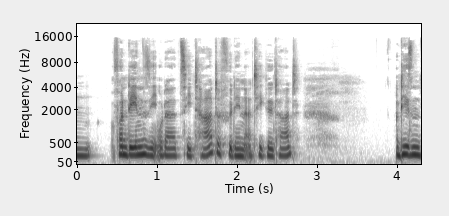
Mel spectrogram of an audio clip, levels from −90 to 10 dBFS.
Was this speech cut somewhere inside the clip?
yes; 2 cuts; at 1.0 s, 2.5 s

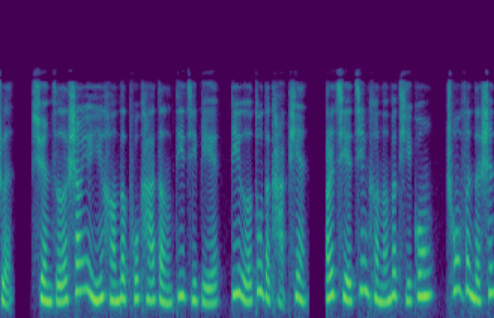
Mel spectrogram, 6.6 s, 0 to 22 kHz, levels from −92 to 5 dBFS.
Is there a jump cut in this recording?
no; 0 cuts

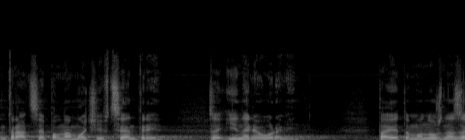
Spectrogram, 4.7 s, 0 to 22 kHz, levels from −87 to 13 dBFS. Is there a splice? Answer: yes; 2 cuts; at 2.1 s, 2.5 s

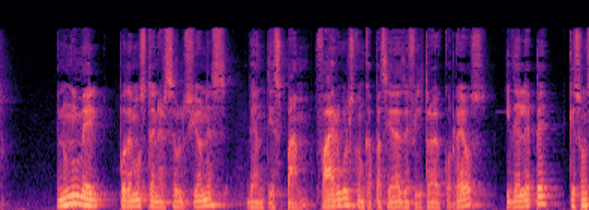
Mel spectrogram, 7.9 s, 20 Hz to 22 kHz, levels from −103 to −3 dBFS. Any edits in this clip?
yes; 1 cut; at 6.6 s

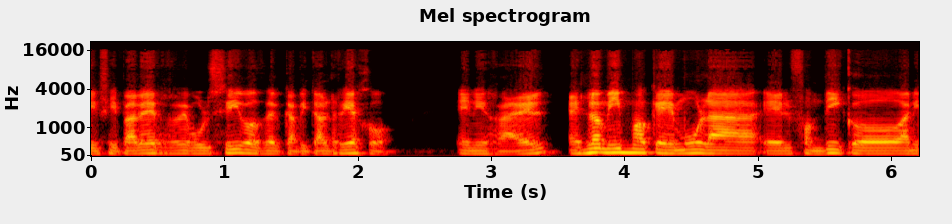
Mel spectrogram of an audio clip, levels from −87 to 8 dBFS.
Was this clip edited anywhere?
yes; 1 cut; at 3.5 s

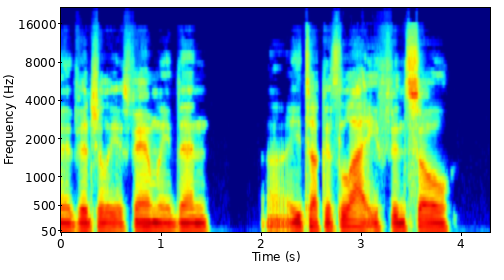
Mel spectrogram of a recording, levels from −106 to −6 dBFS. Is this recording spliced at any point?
no; 0 cuts

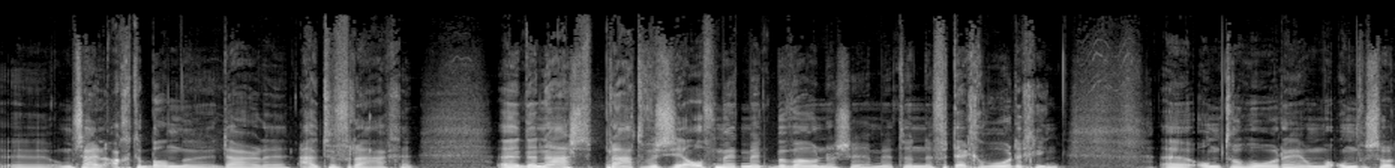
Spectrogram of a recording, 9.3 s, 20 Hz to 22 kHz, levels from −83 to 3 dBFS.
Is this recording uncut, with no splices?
no; 2 cuts; at 2.0 s, 4.9 s

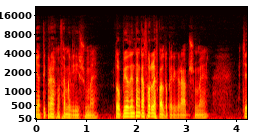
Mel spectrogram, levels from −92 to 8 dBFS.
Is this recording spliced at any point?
no; 0 cuts

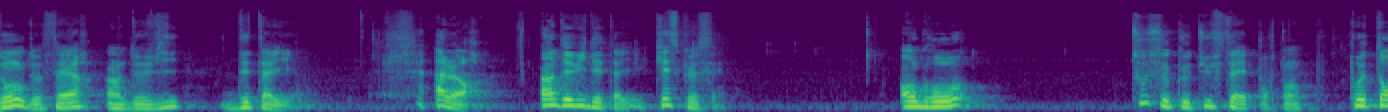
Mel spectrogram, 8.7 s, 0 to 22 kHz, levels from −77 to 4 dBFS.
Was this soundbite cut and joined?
no; 0 cuts

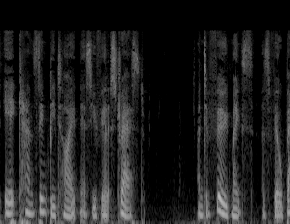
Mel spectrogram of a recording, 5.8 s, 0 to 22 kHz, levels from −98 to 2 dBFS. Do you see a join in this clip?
yes; 3 cuts; at 1.1 s, 2.2 s, 4.1 s

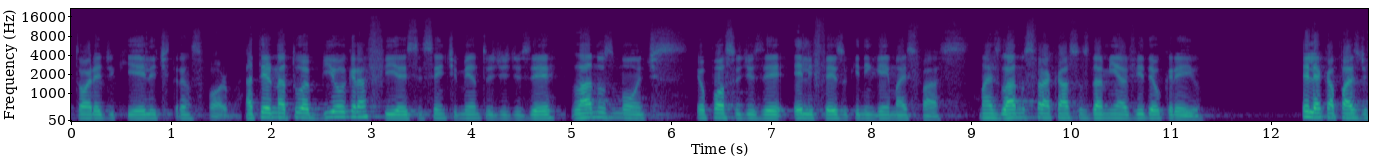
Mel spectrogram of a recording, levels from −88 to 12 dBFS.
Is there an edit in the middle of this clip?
yes; 4 cuts; at 1.7 s, 4.9 s, 6.2 s, 9.0 s

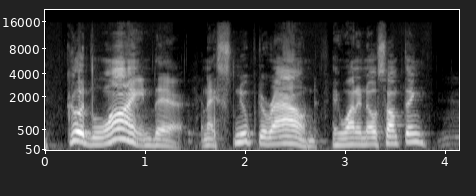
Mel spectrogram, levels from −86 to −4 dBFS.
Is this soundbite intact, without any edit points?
no; 2 cuts; at 1.5 s, 2.8 s

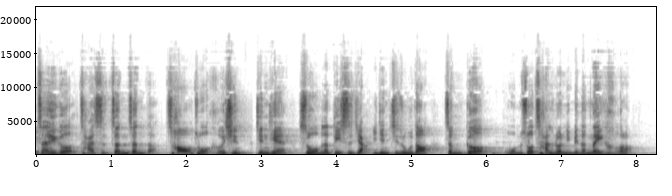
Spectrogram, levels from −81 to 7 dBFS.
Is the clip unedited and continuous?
no; 1 cut; at 2.9 s

